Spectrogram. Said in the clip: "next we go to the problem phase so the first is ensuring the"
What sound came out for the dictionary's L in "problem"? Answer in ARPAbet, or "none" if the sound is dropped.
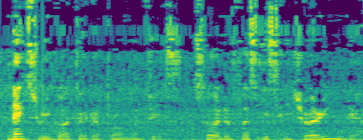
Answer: none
